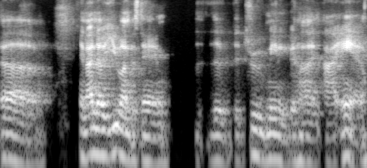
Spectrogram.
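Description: Audible room echo around a man's voice, with a quiet background behind it. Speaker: interview guest. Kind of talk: interview answer. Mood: amused, then reflective. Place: home room. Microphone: video call.

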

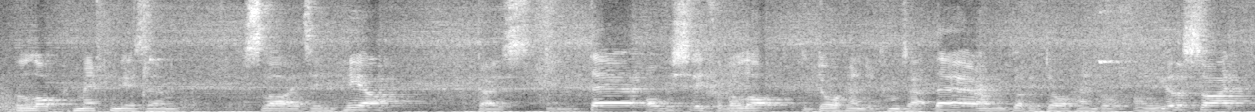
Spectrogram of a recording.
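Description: A man speaks at a moderate pace with ordinary pitch variation, with audible room echo and noticeable background noise. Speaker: car restorer vlogger. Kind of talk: casual vlog chat. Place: workshop. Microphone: phone near.

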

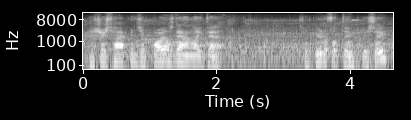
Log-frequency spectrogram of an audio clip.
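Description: A man is speaking. Music plays in the background. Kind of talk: casual cooking tutorial. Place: kitchen. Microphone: phone near.

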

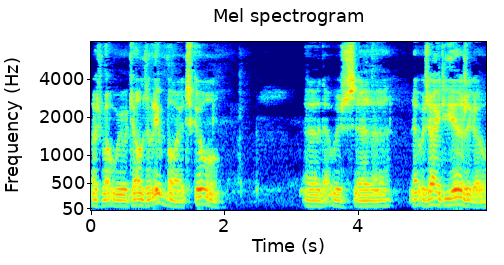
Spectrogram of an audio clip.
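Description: Speaking at a moderate pace with long, frequent pauses, a man uses a fairly low pitch, a dark, mellow tone and fairly even intonation. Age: 80s+. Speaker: war veteran; retired engineer. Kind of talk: interview answer. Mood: reflective, calm.

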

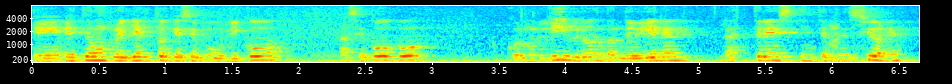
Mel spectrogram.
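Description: A fairly high male voice with very wide pitch swings at a fairly slow pace, over noticeable background noise. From Chile. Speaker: poet and artist; poet. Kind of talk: panel presentation. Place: hall.

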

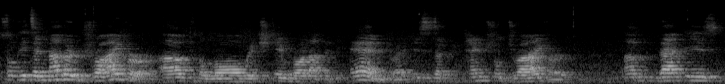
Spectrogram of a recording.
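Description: Audible room echo and light background noise surround a man speaking at a high pitch. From Singapore. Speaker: law professor, paper discussant. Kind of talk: conference discussion. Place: meeting room.

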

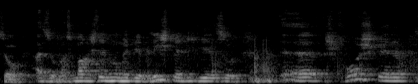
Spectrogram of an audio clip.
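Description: A man talks in a room with audible echo and light background noise. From Germany. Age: 80s+. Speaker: cinematographer. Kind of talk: interview answer. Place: home room.

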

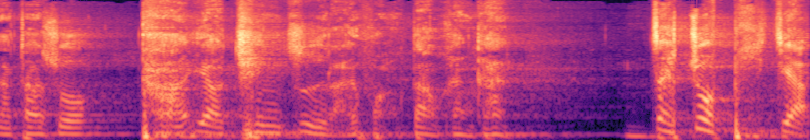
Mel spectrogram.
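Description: In a raised, projected voice, a man speaks at a fairly slow pace over noticeable background noise. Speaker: religious follower. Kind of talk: testimony.

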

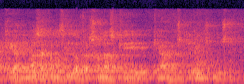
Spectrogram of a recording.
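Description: A man speaks with strong room echo. Light background noise is present. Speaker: presenter. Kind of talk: formal presentation speech. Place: hall.

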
